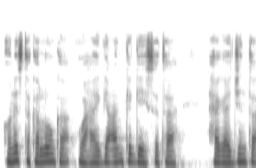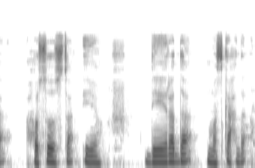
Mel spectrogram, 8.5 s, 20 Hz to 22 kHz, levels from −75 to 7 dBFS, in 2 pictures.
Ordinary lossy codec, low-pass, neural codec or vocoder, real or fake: none; 10.8 kHz; none; real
